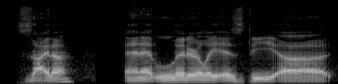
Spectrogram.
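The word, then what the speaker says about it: Seide: My last name is actually pronounced Zaida, and it literally is the German word for silk.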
